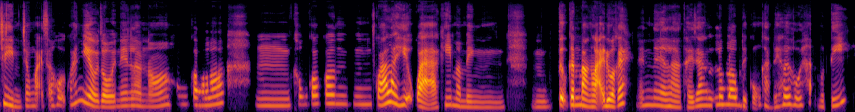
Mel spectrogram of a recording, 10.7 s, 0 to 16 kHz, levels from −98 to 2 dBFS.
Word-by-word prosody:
chìm 235 - -2
trong 210 +2 -8
mạng - - -5
xã 225 - -8
hội 240 - -8
quá 260 +5 -9
nhiều 275 - +2
rồi 180 -1 +1
nên 215 +2 -7
là 225 - -5
nó 205 +5 -5
không 265 -1 -22
có, 245 +4 -2 0.4
ừm, 220 0 -11
không 260 0 -12
có 275 0 0
có 290 0 0 0.5
quá 245 - +7
là 335 - +7
hiệu 305 - 0
quả - - +7
khi 245 -1 -6
mà 220 -3 -5
mình, 170 -2 -11 0.4
ừm, 180 0 -13 0.2
tự 480 - +7
cân 250 -1 +5
bằng 215 -4 +7
lại 190 - +7
được 200 0 +5
ấy, 265 - +5
nên 240 +1 -11
nên 220 -3 -4
là 185 -3 -4
thời 170 -1 -6
gian 220 +2 -3
lâu 260 +1 -2
lâu 250 -1 +2
thì 210 - -6
cũng - - -14
cảm 190 - -12
thấy 175 - -13
hơi 260 +1 0
hối 235 -2 -7
hận - - -10
một 185 -1 -17
tí. 235 +12 -4
225 Hz, 265 wpm, -23 LUFS, 200-260 Hz, 0.5 s, quá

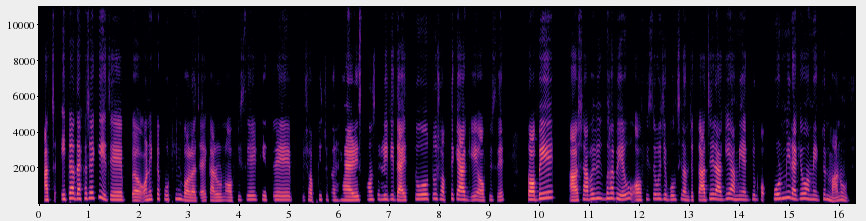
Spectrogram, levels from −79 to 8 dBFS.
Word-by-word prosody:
আচ্ছা 205 0 -2 0.2
এইটা 295 +4 +2
দেখা 270 +2 +1
যায় 305 0 +2
কি? 360 - -1 0.2
যে - - 0 0.4
ব্যা 180 - +2 0.2
অনেকটা 230 +5 -2
কঠিন 245 +3 -6
বলা 170 -3 +3
যায়। 165 +2 -4
কারণ 175 0 -1 0.2
অফিসের 210 +5 -7
ক্ষেত্রে 215 -1 -6 0.6
সবকিছুতে 200 0 -8 0.2
হ্যাঁ, 195 0 +6
রেসপনসিবিলিটি 230 +3 -4
দায়িত্ব 195 +2 +3 0.3
তো 265 - -9
সব 225 -2 -1
থেকে 255 -1 -3
আগে, 205 -1 -6 0.2
অফিসের। 190 +1 -9 0.5
তবে 225 +5 +8 0.6
আ - - +10 0.2
স্বাভাবিকভাবেও 270 0 0 0.3
অফিসে 230 +5 -12
ওইযে 260 -1 -4
বলছিলাম 225 0 -4
যে, - - -6
"কাজের 205 +7 +2
আগে 225 +5 -6
আমি 225 0 -5
একজন 215 +3 -11
ক - - -13 0.2
কর্মীর 285 +5 0
আগেও 270 +3 -3
আমি 240 -1 -5
একজন 225 +4 -9
মানুষ। 190 -1 -4
225 Hz, 145 wpm, -24 LUFS, 200-255 Hz, 0.6 s, আ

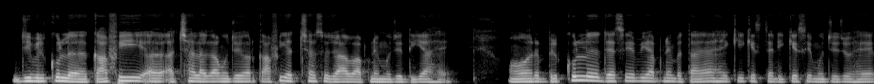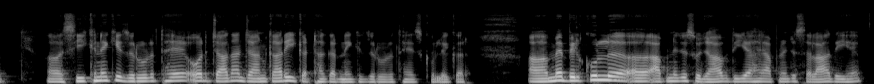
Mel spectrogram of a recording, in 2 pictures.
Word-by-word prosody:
जी 155 +2 +4
बिल्कुल 150 +1 +5
अ, 130 -2 +4
काफ़ी 135 +6 +2 0.2
अ, - - +1 0.2
अच्छा 130 +4 -1
लगा 135 -1 +2
मुझे 135 +1 0
और 135 0 -1
काफ़ी 165 +6 -2
अच्छा 150 +1 -1
सुझाव 125 -3 0
आपने 125 +2 -1
मुझे 125 0 0
दिया 120 +1 -2
है। 115 +2 -6 0.6
और 130 +2 +2
बिल्कुल 185 +9 +2 0.2
जैसे 150 +2 0
अभी 155 0 -1
आपने 150 +1 -2
बताया 130 0 -3
है 140 0 -1
कि 145 +2 -6
किस 145 -1 -7
तरीके 130 0 -4
से 135 +2 -6
मुझे 125 0 -3
जो 125 0 -4
है 125 +1 -2 0.5
अ, 130 0 -1
सीखने 150 +7 +1
की 185 +1 +1
ज़रूरत 150 +1 -1
है 170 +2 +1
और 165 -1 0
ज़्यादा 150 +2 0
जानकारी 145 +4 +1
इकट्ठा 130 -4 -4
करने 120 -2 -3
की 120 +1 -9
ज़रूरत 115 0 -7
है 115 - -4
इसको 115 0 -10
लेकर। 115 - -6 0.6
अ, 135 0 +3
मैं 180 +4 +5
बिल्कुल 200 +4 +5
अ, 175 -3 +4 0.3
आपने 150 +3 0
जो 160 - 0
सुझाव 135 -3 -1
दिया 135 0 -2
है, 135 0 -2
आपने 130 0 -5
जो 135 - -5
सलाह 120 0 -3
दी 130 -1 -3
है, 130 +3 -5
135 Hz, 200 wpm, -22 LUFS, 125-150 Hz, 0.6 s, बिल्कुल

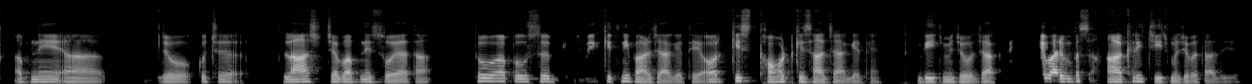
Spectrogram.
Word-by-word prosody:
अपने 115 +2 -1
अ, 100 -1 -2 0.6
जो 100 -2 -2
कुछ 115 0 -7 0.6
लास्ट 115 +4 +5
जब 115 -1 0
आपने 110 +1 +2
सोया 100 -2 -1
था, - - -3 0.4
तो 150 0 +2
आप 140 0 -7
उस 135 0 -2
बीच 130 -3 -5
में 140 - -2
कितनी 130 +3 0
बार 95 - +3
जागे 95 0 -2
थे 100 - -3
और 120 +4 0
किस 155 0 +1
थॉट 120 +3 +2
के 115 - 0
साथ 100 -2 +3
जागे 90 0 -4
थे। 90 - -13 0.4
बीच 100 +2 +2
में 105 -2 -2
जो 100 -1 -1
जागते 95 0 -1
हैं। - - -49 0.2
इसके 150 -3 +7
बारे 140 -1 +9
में 130 - -4
बस 140 - -3 0.2
आख़िरी 120 +5 +6
चीज़ 105 -5 -2
मुझे 95 +1 -4
बता 90 0 -6
दीजिए। 100 +3 -18
110 Hz, 185 wpm, -25 LUFS, 100-125 Hz, 0.6 s, बारे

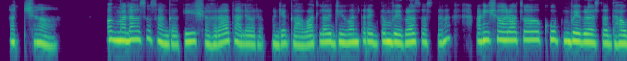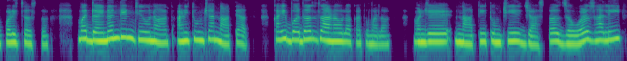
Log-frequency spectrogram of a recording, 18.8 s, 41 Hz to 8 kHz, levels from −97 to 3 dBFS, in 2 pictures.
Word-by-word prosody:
अच्छा. 210 -3 -4 0.9
मग 265 - +2
मला 250 +1 +5
असं 275 +3 -5
सांगा 195 -7 -3
की 225 +1 0
शहरात 200 +5 -4
आल्यावर, 185 -3 -4
म्हणजे 185 +1 -7
गावातलं 185 +5 -3
जीवन 215 0 +1
तर 235 - -6
एकदम 220 +2 +1
वेगळंच 215 +1 +1
असतं 205 0 -7
ना 260 - -2 0.5
आणि 250 +3 +3
शहराचं 260 0 0
खूप 265 -3 -3 0.2
वेगळं 220 -2 +4
असतं, 200 -1 -4
धावपळीचं 195 +2 -1
असतं. 180 -1 -9 0.5
मग 280 -3 +3
दैनंदिन 295 +6 +5
जीवनात 240 -6 +2
आणि 235 +1 +5
तुमच्या 260 +1 +1
नात्यात 195 -6 -2 0.4
काही 265 +2 +1
बदल 265 +1 +1
जाणवला 235 -4 +3
का 200 - -7
तुम्हाला? 180 -1 -6 0.4
म्हणजे 220 +2 +2 0.2
नाती 205 +3 0
तुमची 230 +2 +2
जास्त 175 0 -7 0.2
जवळ 190 +6 +1
झाली 255 +3 0
220 Hz, 130 wpm, -21 LUFS, 195-250 Hz, 0.9 s, मला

